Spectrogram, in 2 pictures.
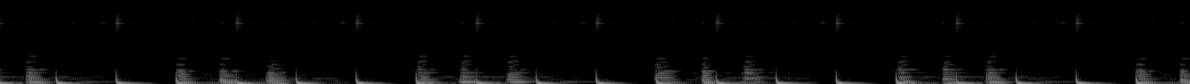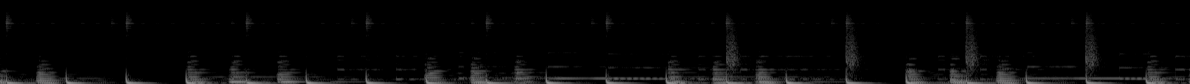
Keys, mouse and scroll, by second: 0.1 typing, 0.4 Return, 13.6 2, 18.4 1.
